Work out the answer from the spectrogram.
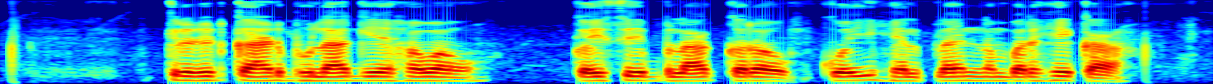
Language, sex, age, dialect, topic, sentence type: Chhattisgarhi, male, 25-30, Northern/Bhandar, banking, question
